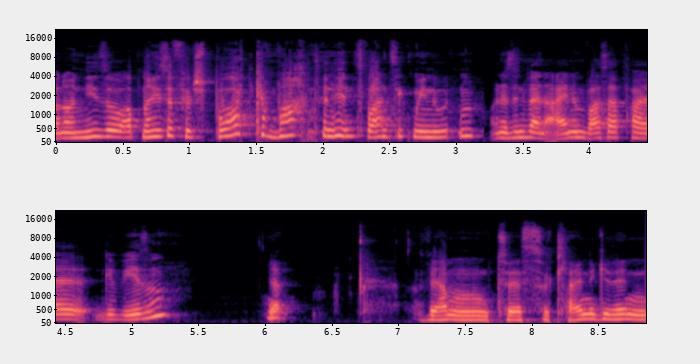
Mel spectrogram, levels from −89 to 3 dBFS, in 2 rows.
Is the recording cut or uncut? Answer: cut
